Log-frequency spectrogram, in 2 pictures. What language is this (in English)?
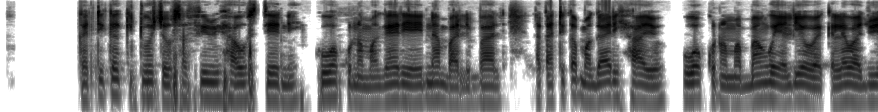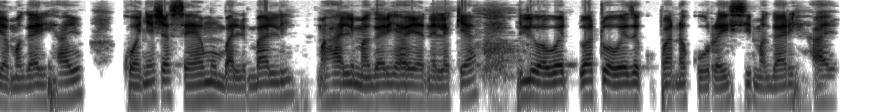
Swahili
